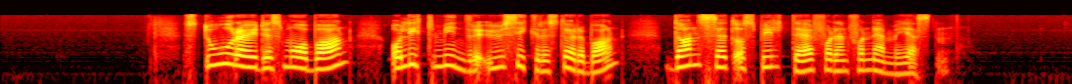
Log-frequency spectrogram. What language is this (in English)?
Norwegian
